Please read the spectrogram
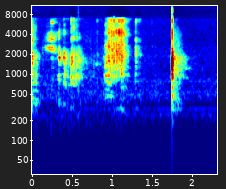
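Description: Wooden coloured pencils rattling and clicking against each other and the tabletop as a hand gropes among them: a few short rattles, then one sharp click about three-quarters of the way through.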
